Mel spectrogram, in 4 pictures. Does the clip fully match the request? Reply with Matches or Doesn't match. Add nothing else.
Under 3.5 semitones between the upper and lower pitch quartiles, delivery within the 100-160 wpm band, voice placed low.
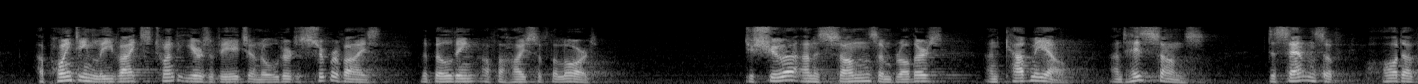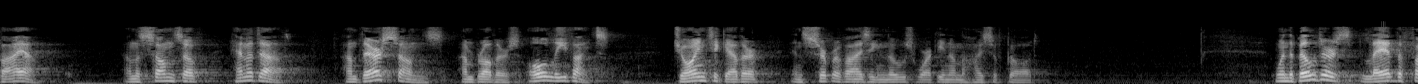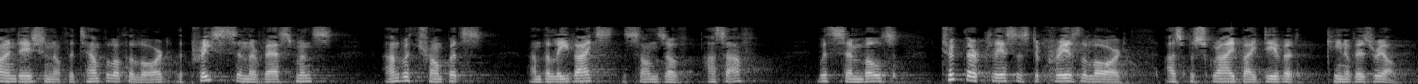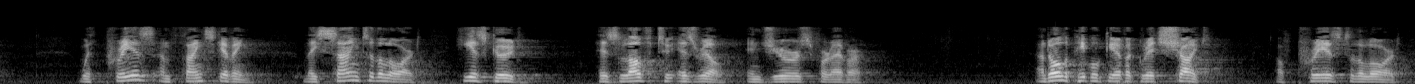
Doesn't match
